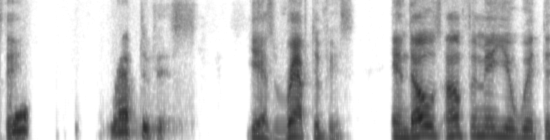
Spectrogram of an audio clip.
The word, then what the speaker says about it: Raptivist: How you pronounce that? Rap, Raptivist. Yes, Raptivist.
